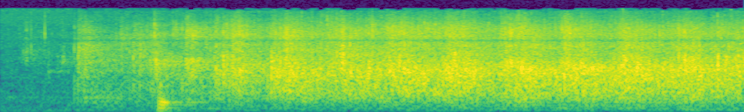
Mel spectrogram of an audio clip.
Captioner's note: applause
